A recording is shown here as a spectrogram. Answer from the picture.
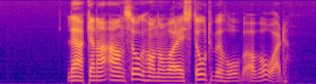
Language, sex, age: Swedish, male, 36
